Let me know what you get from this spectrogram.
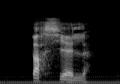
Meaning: masculine plural of partiel
- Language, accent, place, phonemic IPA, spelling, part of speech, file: French, France, Lyon, /paʁ.sjɛl/, partiels, adjective, LL-Q150 (fra)-partiels.wav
